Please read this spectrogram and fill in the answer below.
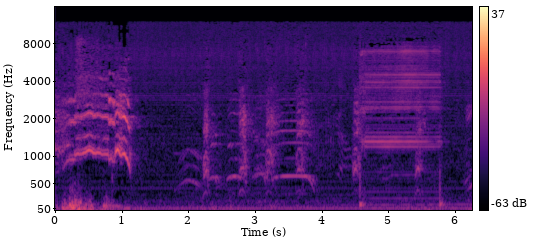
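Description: A loud rising-and-falling call about a second long at the start, then several shorter calls. Near the end comes a flat, steady horn-like tone lasting about a second.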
